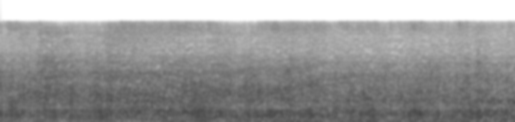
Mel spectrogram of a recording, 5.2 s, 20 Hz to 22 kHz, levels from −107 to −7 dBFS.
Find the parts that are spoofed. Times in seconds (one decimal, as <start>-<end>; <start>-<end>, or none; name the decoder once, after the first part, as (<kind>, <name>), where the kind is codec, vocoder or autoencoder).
0.0-1.2 (vocoder, WaveNeXt); 1.7-4.8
